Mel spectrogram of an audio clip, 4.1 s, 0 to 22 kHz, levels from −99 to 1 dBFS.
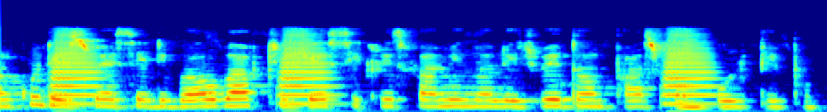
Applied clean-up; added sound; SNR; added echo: none; Brass instrument; 3 dB; reverberation time 0.2 s.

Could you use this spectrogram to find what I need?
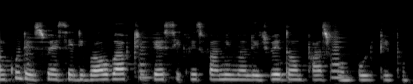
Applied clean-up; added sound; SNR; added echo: neural mask model DeepFilterNet 3.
